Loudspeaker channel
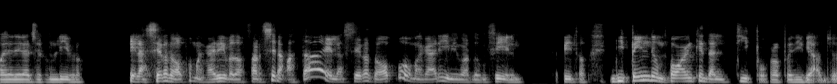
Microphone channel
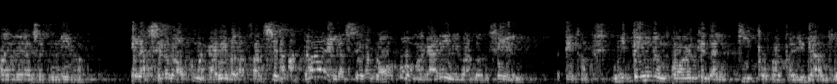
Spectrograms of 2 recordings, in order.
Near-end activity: none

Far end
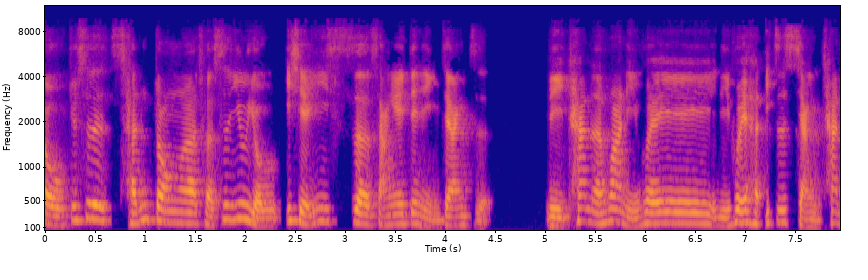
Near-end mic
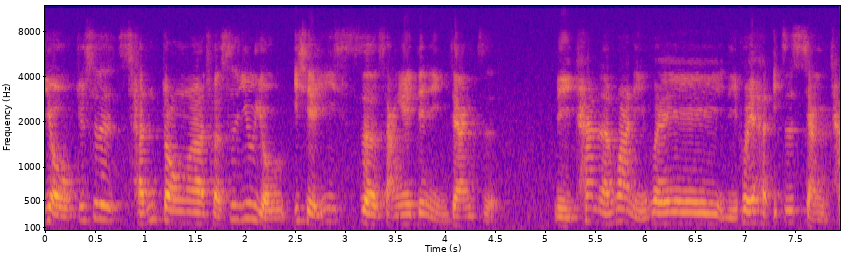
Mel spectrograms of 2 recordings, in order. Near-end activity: none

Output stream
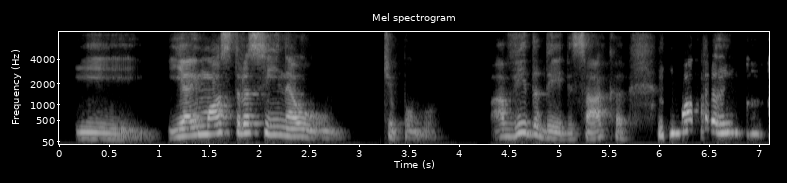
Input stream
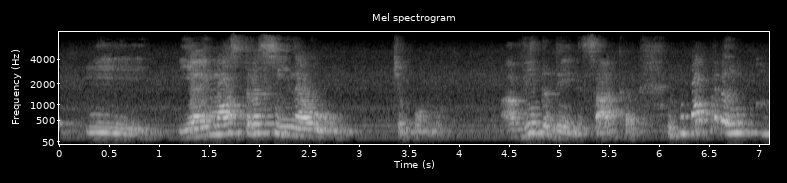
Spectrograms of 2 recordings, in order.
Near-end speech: none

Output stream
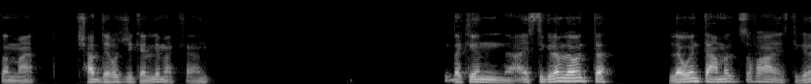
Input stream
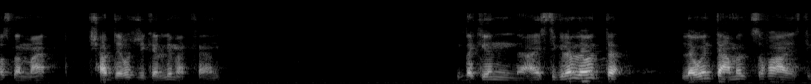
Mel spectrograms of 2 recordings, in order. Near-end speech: none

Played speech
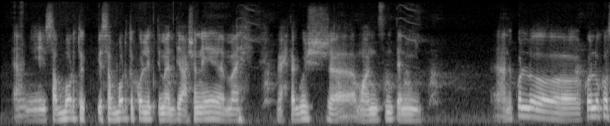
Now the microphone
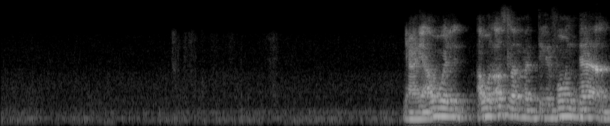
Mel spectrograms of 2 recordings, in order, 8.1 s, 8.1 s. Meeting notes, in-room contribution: present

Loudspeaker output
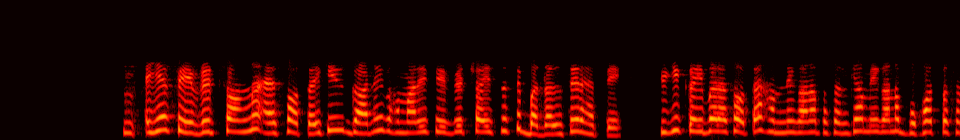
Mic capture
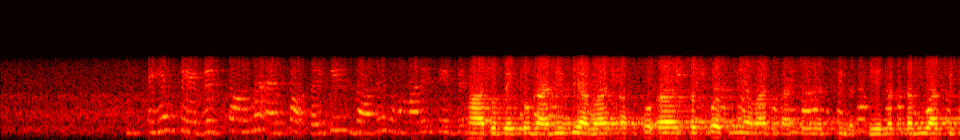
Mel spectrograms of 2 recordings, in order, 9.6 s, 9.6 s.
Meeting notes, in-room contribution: present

